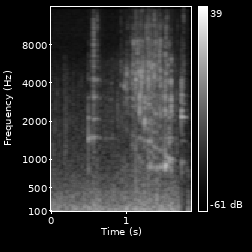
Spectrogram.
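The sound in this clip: Bourbon pours from a bottle into glasses as a soft, bubbling trickle of liquid with a few brighter glassy drips, heard alone and fairly quietly.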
